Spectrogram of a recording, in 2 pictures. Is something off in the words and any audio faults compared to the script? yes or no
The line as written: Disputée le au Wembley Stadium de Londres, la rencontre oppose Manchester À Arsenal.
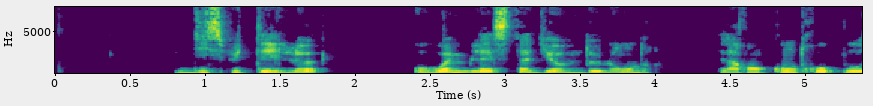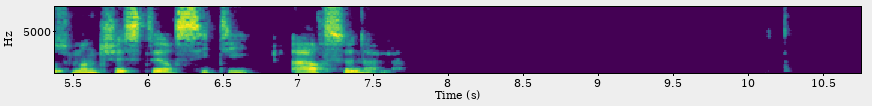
yes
